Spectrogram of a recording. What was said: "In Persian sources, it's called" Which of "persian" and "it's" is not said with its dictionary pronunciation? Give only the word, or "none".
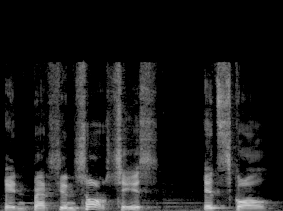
persian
